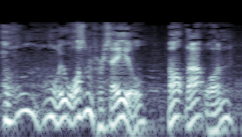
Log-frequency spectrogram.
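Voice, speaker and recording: An actor playing a talkative, down-to-earth village pub landlord with an English accent in a radio drama, chatty and folksy. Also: male voice, on the high side, sing-song, normal speed, fairly bright tone. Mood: reasoning.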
